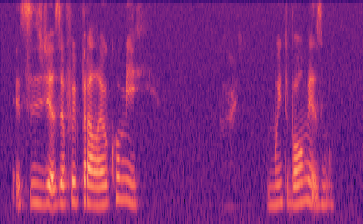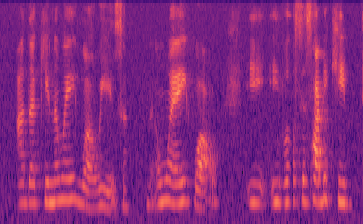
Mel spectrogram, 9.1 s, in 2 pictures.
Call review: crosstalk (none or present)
none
